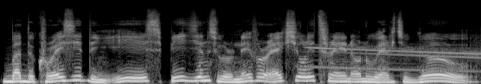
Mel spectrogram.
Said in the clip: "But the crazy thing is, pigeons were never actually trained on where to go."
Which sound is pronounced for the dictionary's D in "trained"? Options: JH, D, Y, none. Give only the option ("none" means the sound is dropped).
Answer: none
